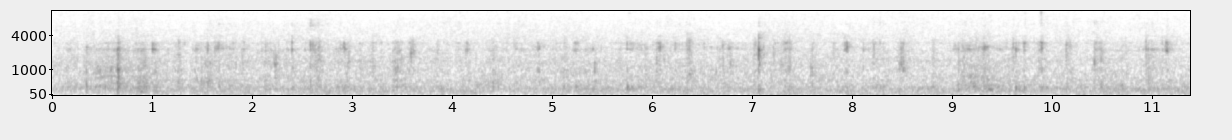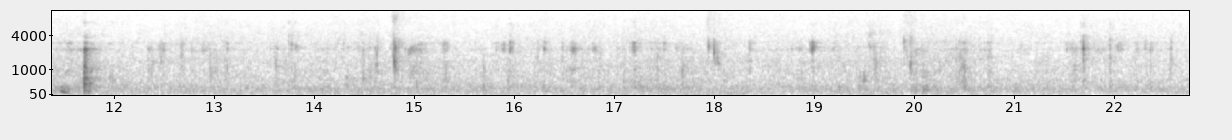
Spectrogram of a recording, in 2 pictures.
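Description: Close-up wet chewing of a mouthful of seafood and green onion pancake (pajeon), with many small smacking clicks from the mouth and one louder click about halfway through.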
